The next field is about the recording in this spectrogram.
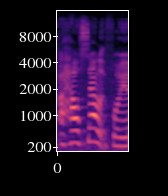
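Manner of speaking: all-out, full-on fake British accent. Speaker retells serving tables at work, in a put-on British accent. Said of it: "I was breaking out in British accents".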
